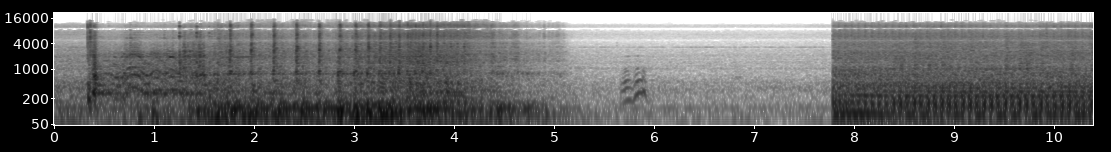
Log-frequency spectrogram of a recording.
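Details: 1961 Dodge Power Wagon's tired Poly 318 V8, fed by a gas bottle into the carb bowl, brought back to running: cranking catches quickly into a fast, steady V8 beat, then settles into an even idle on all eight cylinders; a normal start.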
